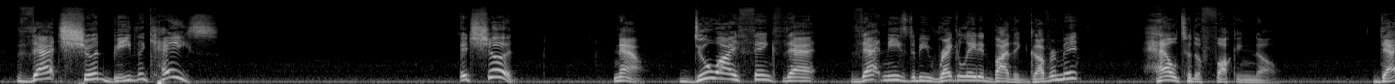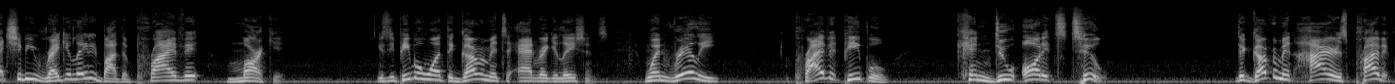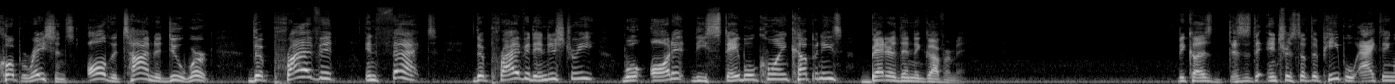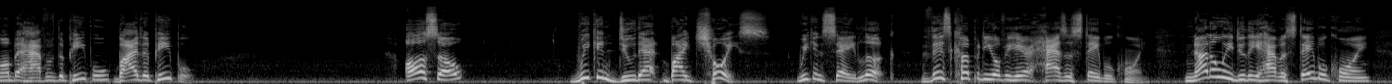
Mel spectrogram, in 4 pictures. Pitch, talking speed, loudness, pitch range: 150 Hz, 130 wpm, -22 LUFS, 120-200 Hz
